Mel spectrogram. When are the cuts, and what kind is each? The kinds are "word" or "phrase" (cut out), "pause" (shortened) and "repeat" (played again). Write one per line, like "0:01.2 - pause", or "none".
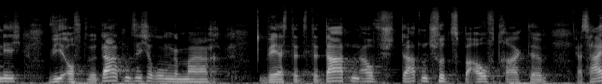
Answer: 0:01.0 - word
0:03.0 - repeat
